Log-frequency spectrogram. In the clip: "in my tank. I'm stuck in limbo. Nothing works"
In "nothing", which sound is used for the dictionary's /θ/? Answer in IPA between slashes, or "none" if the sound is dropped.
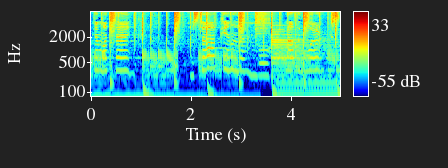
/θ/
